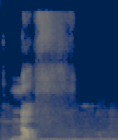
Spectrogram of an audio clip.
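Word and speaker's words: neuf: are just starting विद यू एंड वी are pronounce it एज वीथ next is number nine which is नफ नफ number 10 is these these you कैन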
